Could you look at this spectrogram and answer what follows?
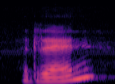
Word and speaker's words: wren: Wren, a small brown bird. Wren means. Here W is silent children.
